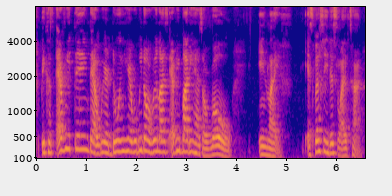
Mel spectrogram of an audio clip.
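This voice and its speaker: A woman's voice: medium pitch, a bit bright. A woman speaking as a spiritual life coach in a casual motivational monologue, blunt and profane, pressing her points with repeated rhetorical questions. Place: at home, recording on her own.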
